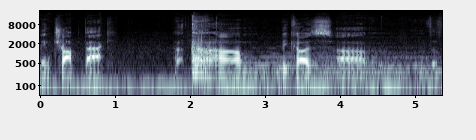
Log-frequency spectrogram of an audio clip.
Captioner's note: clears throat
